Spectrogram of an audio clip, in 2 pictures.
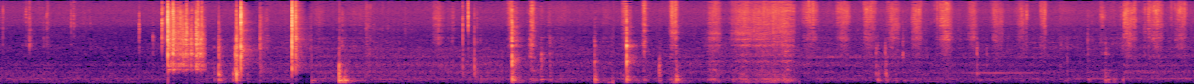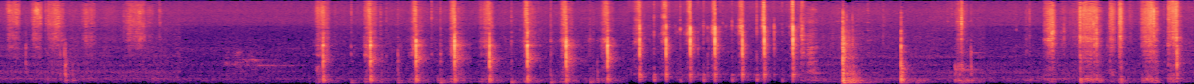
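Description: Kitchen knife chopping cucumber on a wooden cutting board, with an even run of quick strokes through the second half. Earlier come scattered knocks and a spoon scraping the seeds out of a halved cucumber.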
